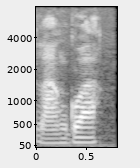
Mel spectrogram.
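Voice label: "langua", Nigerian Pidgin, male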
